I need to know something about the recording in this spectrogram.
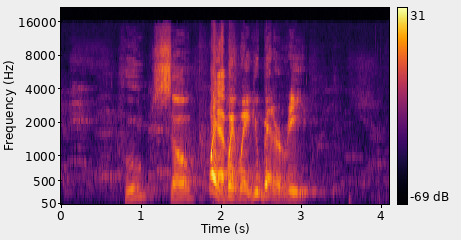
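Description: A middle-aged man preaches with emotion into a microphone in an echoing hall.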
